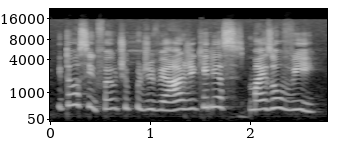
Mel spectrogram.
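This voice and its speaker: A middle-aged woman from Brazil, an English teacher, chatting as a podcast guest and explaining with quick, animated examples. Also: very high-pitched. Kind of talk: casual podcast chat.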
